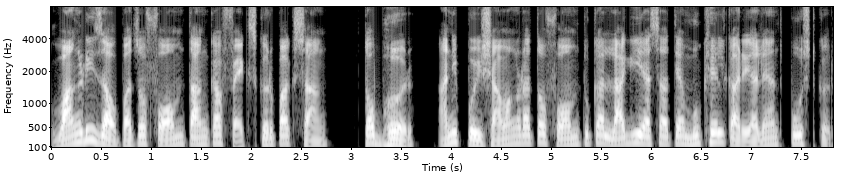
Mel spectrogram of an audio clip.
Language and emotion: Goan Konkani, neutral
